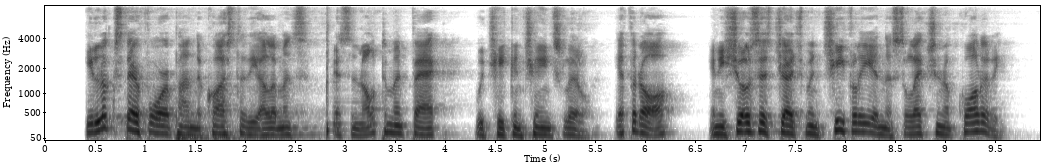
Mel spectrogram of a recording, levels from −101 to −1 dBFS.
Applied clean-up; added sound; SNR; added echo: neural mask model DeepFilterNet 3.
